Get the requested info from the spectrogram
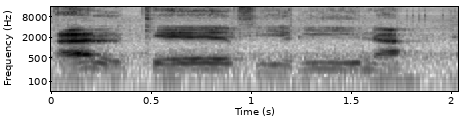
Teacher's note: Pada ayat yang ke-101 al-kafirina imalatu fathatul kaf wal alif, dibaca imalah fathah kaf dengan alif menjadi al-kafirina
